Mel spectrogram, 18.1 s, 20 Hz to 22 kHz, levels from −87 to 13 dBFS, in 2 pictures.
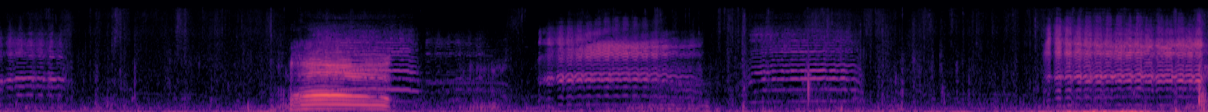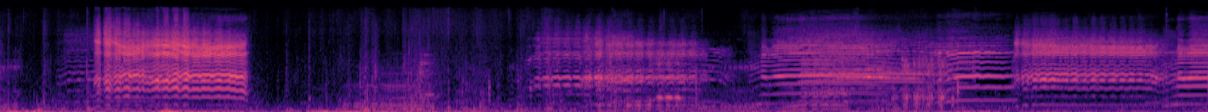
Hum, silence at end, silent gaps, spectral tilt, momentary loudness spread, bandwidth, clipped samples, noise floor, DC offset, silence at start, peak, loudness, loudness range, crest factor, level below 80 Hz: none; 0 s; none; -1.5 dB/octave; 26 LU; 16.5 kHz; under 0.1%; -51 dBFS; under 0.1%; 0 s; -6 dBFS; -26 LUFS; 17 LU; 26 dB; -44 dBFS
